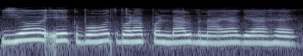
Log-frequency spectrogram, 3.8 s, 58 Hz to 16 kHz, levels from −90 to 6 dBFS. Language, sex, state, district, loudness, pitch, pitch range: Hindi, female, Jharkhand, Palamu, -15 LUFS, 245 Hz, 225-255 Hz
